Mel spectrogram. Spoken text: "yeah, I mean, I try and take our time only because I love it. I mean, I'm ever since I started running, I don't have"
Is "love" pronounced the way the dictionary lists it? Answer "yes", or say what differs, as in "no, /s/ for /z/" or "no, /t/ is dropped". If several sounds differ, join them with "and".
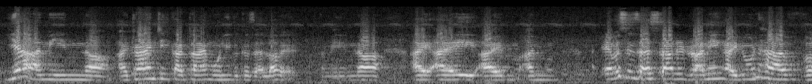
yes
